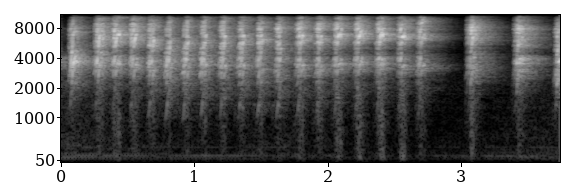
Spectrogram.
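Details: Cendet, the long-tailed shrike, delivering an "ombyokan" song: fast, loud, buzzy chattering notes repeated roughly three times a second, then a brief pause and a few separate harsh notes.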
